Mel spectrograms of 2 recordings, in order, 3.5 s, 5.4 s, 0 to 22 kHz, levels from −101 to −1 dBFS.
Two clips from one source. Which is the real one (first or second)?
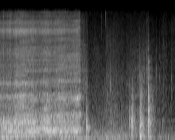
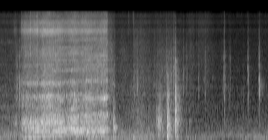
first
